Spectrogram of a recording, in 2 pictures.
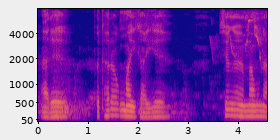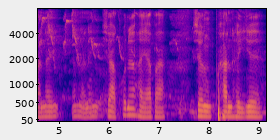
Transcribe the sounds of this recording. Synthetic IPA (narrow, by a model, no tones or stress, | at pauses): aɾɯ | pʰɯtʰaɾawmajɡajːɯ | z̥ɯŋɯmawnanajaŋanɯzakʰɔnɯɦajabaz̥ɯŋpʰanɦɯjːɯ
